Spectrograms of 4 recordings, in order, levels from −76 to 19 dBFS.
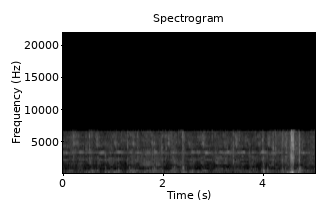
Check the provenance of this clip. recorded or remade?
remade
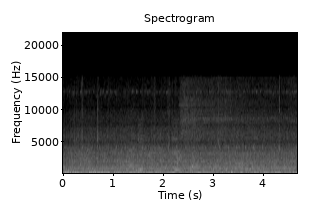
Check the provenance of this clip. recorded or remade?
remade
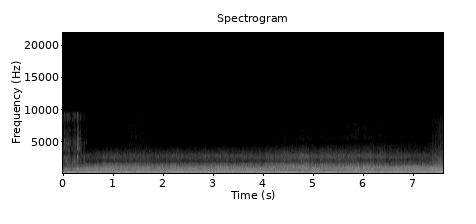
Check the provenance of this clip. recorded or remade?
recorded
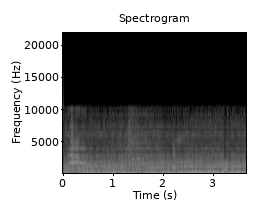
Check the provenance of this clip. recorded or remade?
remade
